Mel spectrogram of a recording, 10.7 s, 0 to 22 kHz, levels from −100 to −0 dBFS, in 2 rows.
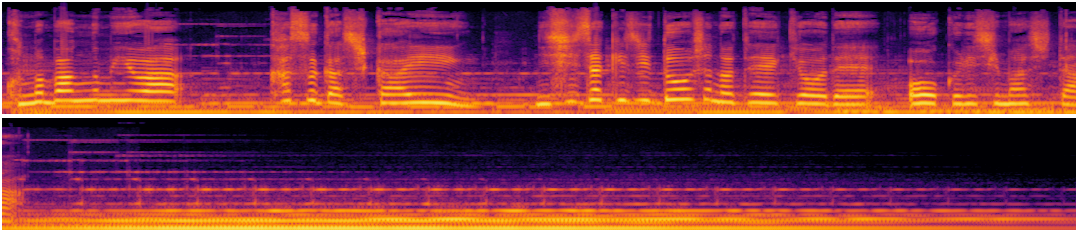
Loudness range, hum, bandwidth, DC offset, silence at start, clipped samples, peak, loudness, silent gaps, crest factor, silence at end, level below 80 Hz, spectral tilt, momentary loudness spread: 3 LU; 50 Hz at -45 dBFS; 16.5 kHz; under 0.1%; 0 s; under 0.1%; 0 dBFS; -16 LUFS; none; 16 dB; 0 s; -20 dBFS; -5 dB/octave; 13 LU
